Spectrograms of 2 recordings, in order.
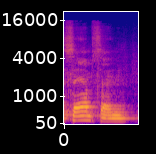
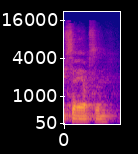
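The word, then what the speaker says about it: Salmson: We're calling it a 1932 Samson. I think that's how you pronounce it, S-A-L-M-S-O-N, that's what we're gonna call it.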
